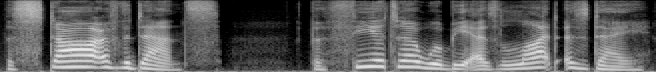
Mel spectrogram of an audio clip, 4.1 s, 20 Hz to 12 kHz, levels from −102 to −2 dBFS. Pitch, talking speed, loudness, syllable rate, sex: 205 Hz, 190 wpm, -18 LUFS, 4.5 syllables/s, female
